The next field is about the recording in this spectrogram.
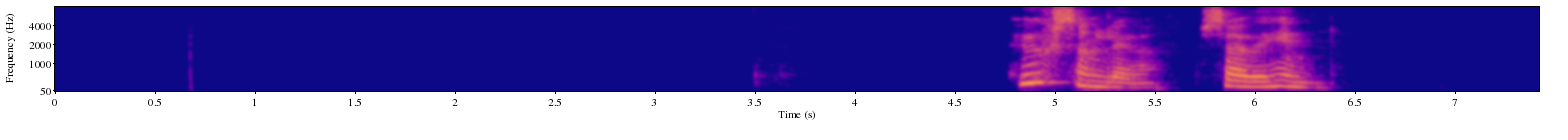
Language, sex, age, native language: Icelandic, female, 50-59, Icelandic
